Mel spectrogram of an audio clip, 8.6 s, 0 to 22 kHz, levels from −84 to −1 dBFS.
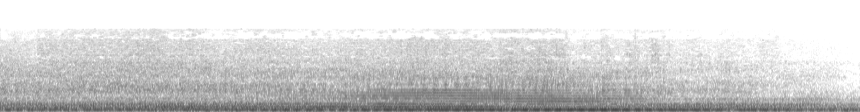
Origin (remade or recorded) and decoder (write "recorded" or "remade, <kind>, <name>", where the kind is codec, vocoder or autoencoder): remade, vocoder, BigVGAN v2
